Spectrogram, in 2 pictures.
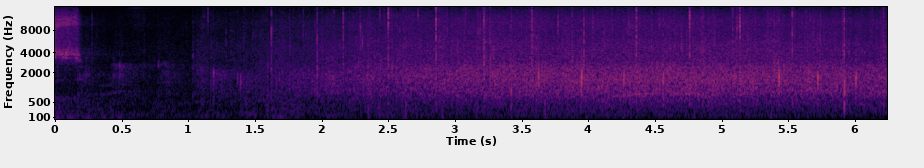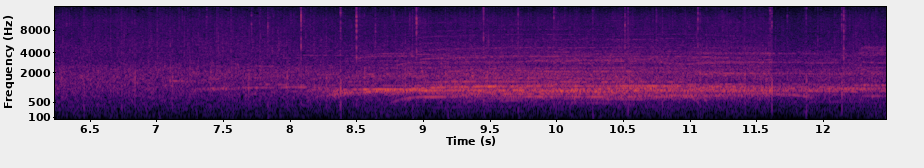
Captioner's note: applause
